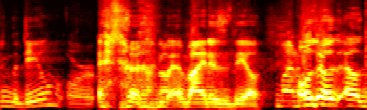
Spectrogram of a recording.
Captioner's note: chuckles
